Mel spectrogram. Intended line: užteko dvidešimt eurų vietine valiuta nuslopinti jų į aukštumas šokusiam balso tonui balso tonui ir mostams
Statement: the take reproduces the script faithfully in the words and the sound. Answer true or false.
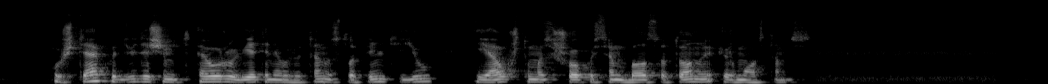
false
